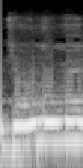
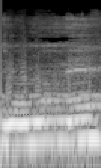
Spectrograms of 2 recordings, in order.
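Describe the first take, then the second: Both takes have the same delivery.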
